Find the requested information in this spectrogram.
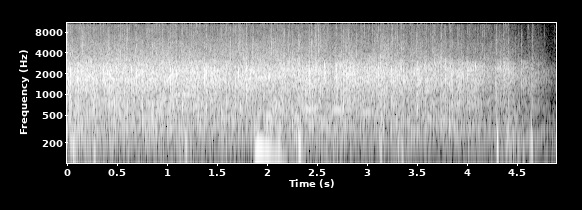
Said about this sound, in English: yeah, clap for them, man. Come on.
